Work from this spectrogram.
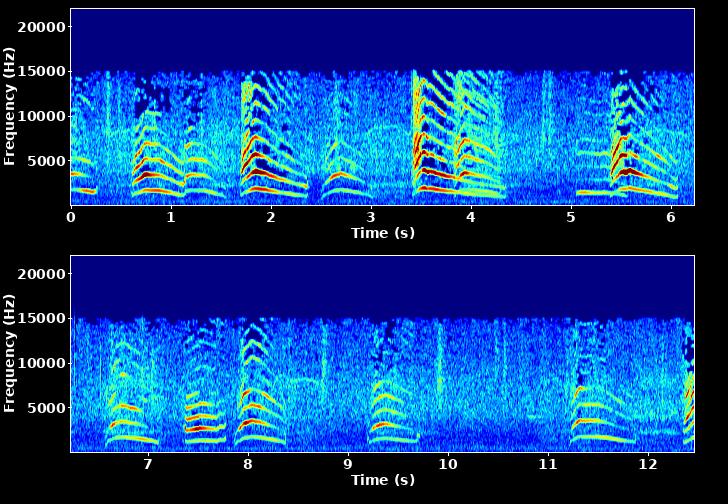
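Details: Three domestic kittens meow in high, thin, overlapping cries that rise and then slide down.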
